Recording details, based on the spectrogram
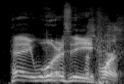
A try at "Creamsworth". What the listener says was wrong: Just worth. Not worthy, just worth.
